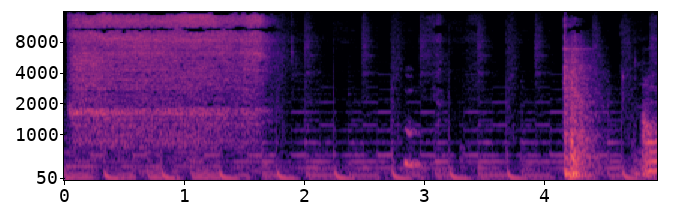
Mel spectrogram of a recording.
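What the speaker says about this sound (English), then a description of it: "so I'm gonna go in with the Gatsby spray." Gatsby hair spray sprayed onto a wig gives a steady, close hiss for nearly two seconds, followed by softer rubbing and handling sounds and a brief rustle near the end.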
